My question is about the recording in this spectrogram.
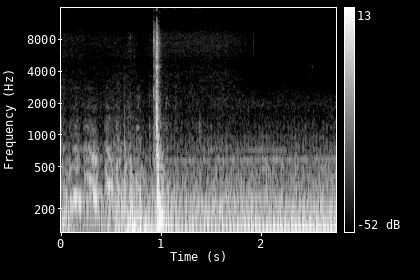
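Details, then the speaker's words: Audi diesel with an AdBlue fault and 40 km left before no-start, after the control unit was bench-coded to disable only AdBlue: short crank, then a steady low diesel idle; warnings cleared, healthy start. "Kļūdas pazuda, paziņojuma nav."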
